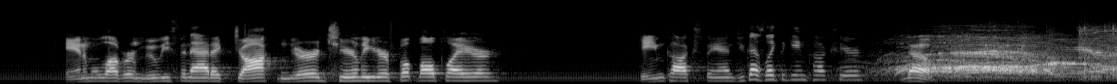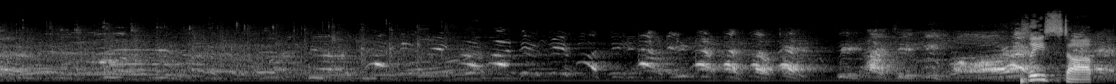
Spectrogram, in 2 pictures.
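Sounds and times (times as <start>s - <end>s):
speech: 0.7s - 5.0s, 6.4s - 10.0s, 21.4s - 22.2s
audience cheering and yelling: 8.7s - 22.3s.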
